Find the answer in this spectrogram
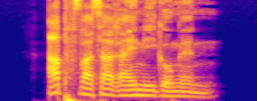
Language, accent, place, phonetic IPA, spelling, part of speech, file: German, Germany, Berlin, [ˈapvasɐˌʁaɪ̯nɪɡʊŋən], Abwasserreinigungen, noun, De-Abwasserreinigungen.ogg
- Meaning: plural of Abwasserreinigung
